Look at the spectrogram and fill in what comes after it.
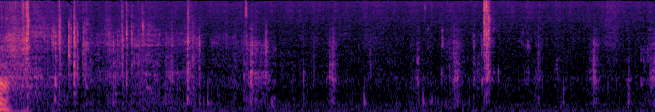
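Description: A person chewing a big mouthful of a KFC Zinger Stacker fried-chicken burger, with soft irregular crunching and wet mouth clicks. One sharper click comes a little over three and a half seconds in.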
